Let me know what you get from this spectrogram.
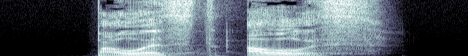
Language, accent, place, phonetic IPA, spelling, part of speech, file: German, Germany, Berlin, [ˌbaʊ̯əst ˈaʊ̯s], bauest aus, verb, De-bauest aus.ogg
- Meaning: second-person singular subjunctive I of ausbauen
